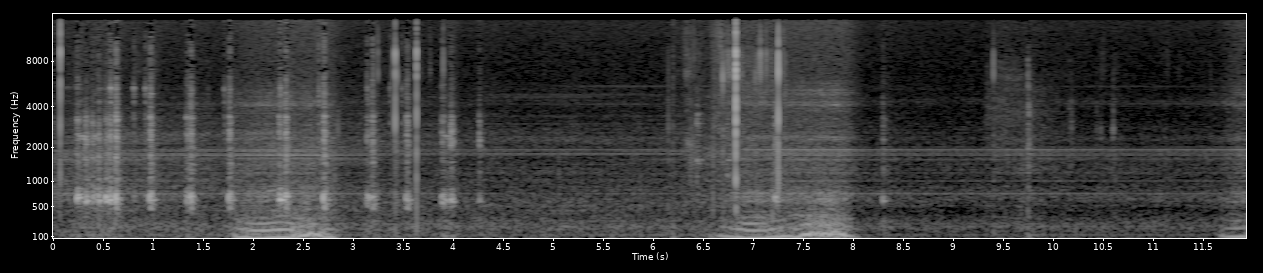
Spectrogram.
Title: Clicking Sound; Xbox Video Screen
